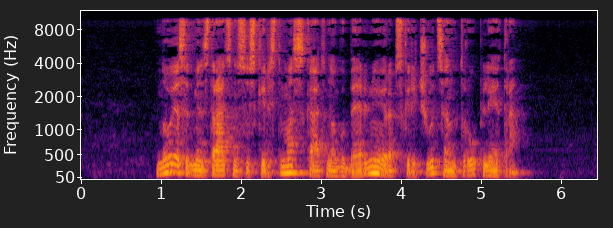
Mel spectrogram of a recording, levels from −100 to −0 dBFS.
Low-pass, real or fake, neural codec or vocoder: 9.9 kHz; real; none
